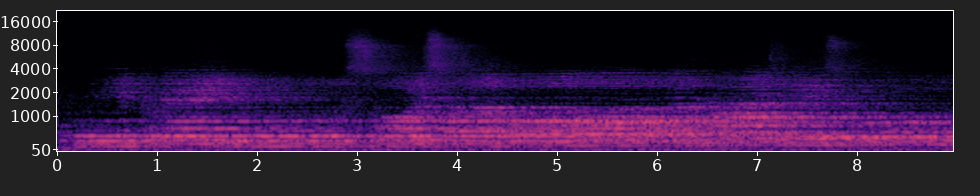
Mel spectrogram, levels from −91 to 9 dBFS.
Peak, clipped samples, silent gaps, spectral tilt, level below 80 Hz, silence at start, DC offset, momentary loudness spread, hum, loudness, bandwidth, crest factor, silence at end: -24 dBFS; under 0.1%; none; -6.5 dB/octave; -60 dBFS; 0 s; under 0.1%; 5 LU; none; -38 LUFS; 12 kHz; 14 dB; 0 s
